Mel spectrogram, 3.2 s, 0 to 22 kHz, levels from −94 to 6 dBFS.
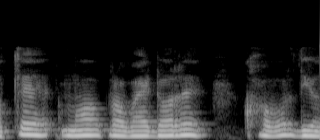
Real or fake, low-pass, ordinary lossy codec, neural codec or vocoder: real; 5.4 kHz; none; none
